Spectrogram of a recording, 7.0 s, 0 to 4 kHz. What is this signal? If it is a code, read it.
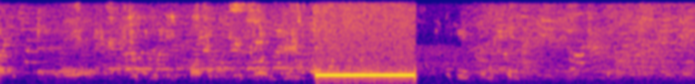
Ringback tone (Europe, 425 Hz), with speech.
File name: out- -2010- - - .15057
